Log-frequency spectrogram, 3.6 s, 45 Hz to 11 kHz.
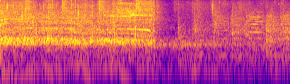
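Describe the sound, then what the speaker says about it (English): An esports arena crowd cheers and roars loudly before an H2K versus Fnatic match, a dense sustained swell of voices that drops off sharply partway through into a lower murmur. "the crowd is absolutely hyped for a big day"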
